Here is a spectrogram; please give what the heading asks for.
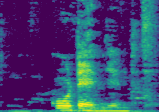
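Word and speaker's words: cot: चौथा है दोस्तों कोटेंजेंट, जिसको हम क्या बोलते हैं, कॉट।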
